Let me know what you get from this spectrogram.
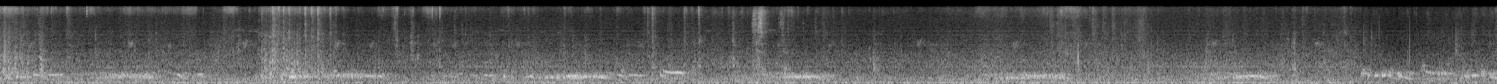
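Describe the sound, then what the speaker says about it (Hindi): Pigeons, a teddy and golden highflyer pair, coo in repeated soft, throaty phrases every couple of seconds over a steady background hum, with a faint sharp clack now and then. "कमाल कमाल ही कबूतर है"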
